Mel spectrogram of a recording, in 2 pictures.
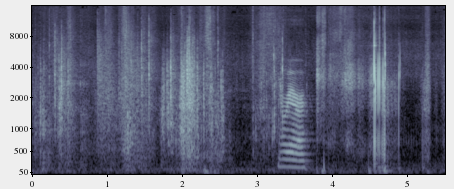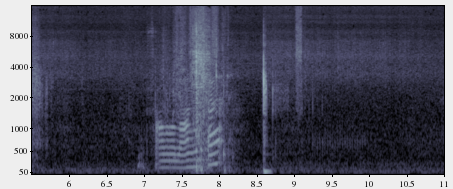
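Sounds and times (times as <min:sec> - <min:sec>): paper rustling: 0:00.0 - 0:05.8, 0:07.2 - 0:09.2.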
